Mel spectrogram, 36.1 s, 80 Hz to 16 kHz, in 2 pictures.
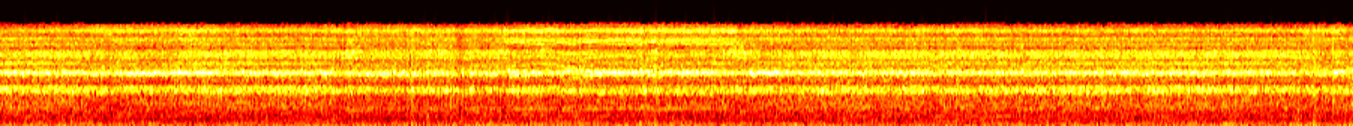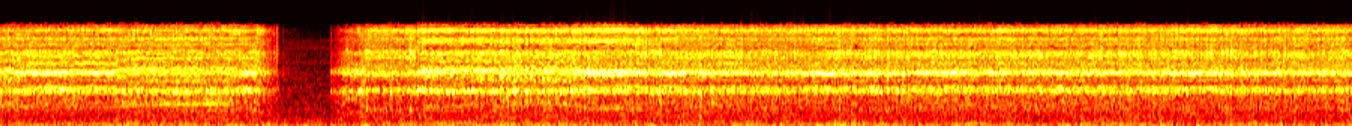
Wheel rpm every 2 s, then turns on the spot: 160, 160, 160, 160, 160, 160, 160, 160, 160, 160, 140, 90, 160, 160, 160, 160, 160, 160.
none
